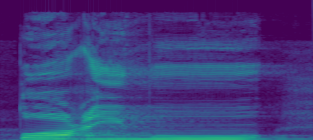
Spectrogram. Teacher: Ketika berhenti di mu, hukumnya adalah mad tabi'i karena ada waw sukun didahului harokat dhammah, maka panjangnya cukup 2 harokat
